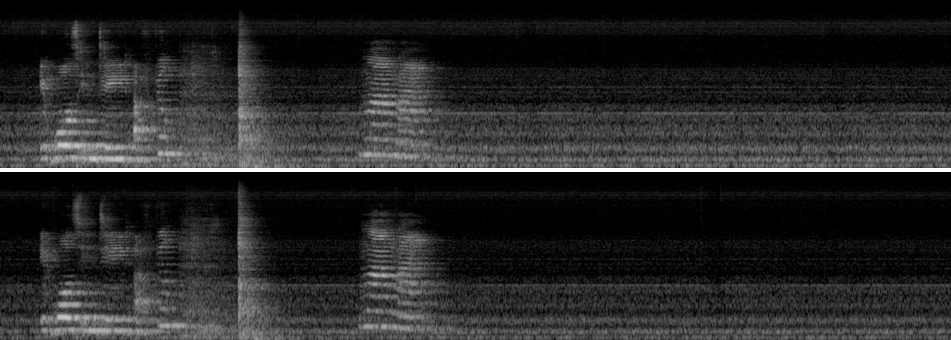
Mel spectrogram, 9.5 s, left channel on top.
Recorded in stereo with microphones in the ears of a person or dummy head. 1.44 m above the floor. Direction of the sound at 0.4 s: 60° left (ahead or behind).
